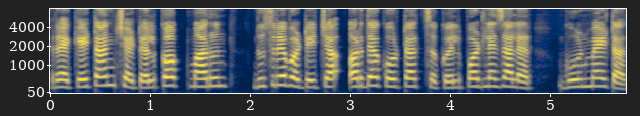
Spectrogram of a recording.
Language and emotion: Goan Konkani, neutral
